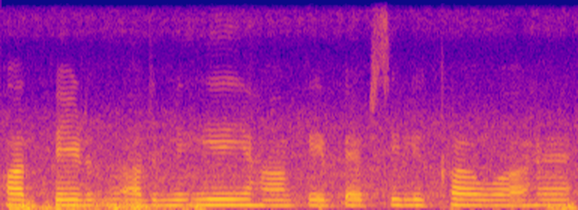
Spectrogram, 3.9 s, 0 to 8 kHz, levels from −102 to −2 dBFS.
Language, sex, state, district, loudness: Hindi, female, Haryana, Charkhi Dadri, -20 LUFS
